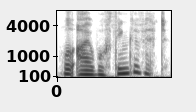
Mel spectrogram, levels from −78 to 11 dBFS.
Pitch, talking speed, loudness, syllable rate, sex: 205 Hz, 315 wpm, -16 LUFS, 6.1 syllables/s, female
